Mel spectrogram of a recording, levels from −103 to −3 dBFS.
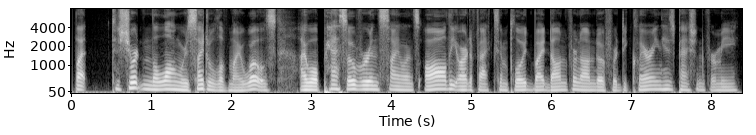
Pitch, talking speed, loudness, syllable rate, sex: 125 Hz, 200 wpm, -18 LUFS, 5.7 syllables/s, male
